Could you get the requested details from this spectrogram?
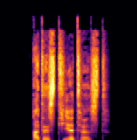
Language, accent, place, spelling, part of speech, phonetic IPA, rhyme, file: German, Germany, Berlin, attestiertest, verb, [atɛsˈtiːɐ̯təst], -iːɐ̯təst, De-attestiertest.ogg
- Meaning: inflection of attestieren: 1. second-person singular preterite 2. second-person singular subjunctive II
